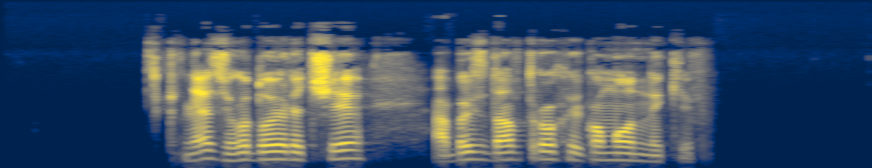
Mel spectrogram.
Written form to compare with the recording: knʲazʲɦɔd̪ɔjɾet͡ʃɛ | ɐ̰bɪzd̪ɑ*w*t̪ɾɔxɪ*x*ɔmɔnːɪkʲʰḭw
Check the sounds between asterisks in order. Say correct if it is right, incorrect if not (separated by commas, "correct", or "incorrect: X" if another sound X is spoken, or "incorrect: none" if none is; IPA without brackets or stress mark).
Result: correct, incorrect: k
